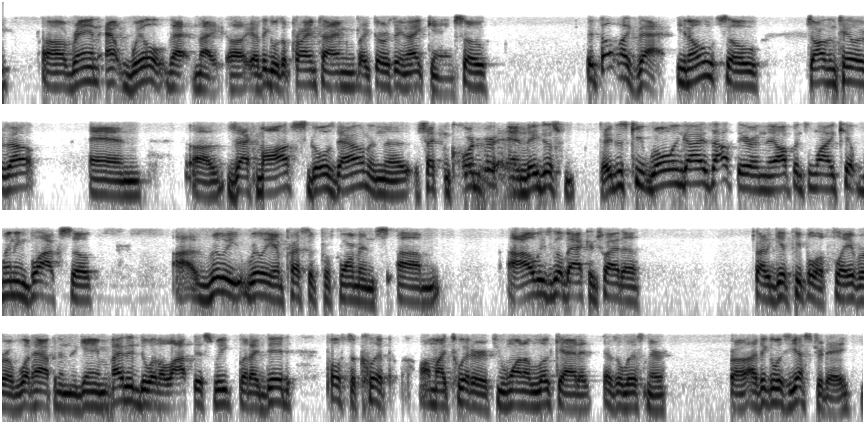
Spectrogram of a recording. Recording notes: He then takes some calls from listeners of the show. Takes some more phone calls from listeners of the show!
